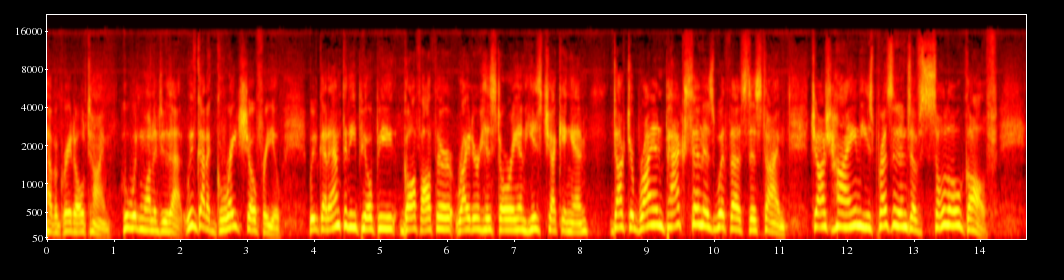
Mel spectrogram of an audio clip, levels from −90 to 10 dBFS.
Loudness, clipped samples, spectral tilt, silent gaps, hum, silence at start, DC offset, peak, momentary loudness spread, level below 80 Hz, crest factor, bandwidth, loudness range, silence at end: -14 LUFS; under 0.1%; -4 dB/octave; none; none; 0 s; under 0.1%; -2 dBFS; 6 LU; -52 dBFS; 12 dB; 16.5 kHz; 2 LU; 0.05 s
